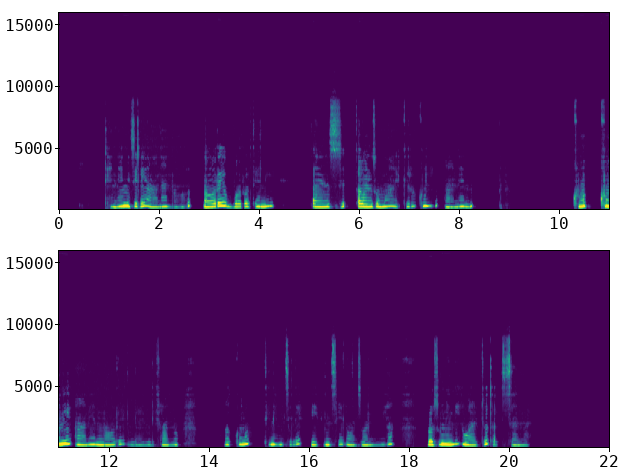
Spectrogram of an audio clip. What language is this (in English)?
Sidamo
